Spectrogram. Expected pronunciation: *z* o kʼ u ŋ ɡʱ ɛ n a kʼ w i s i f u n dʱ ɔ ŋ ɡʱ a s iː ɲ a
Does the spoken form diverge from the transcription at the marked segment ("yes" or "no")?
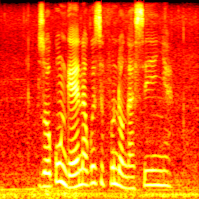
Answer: no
